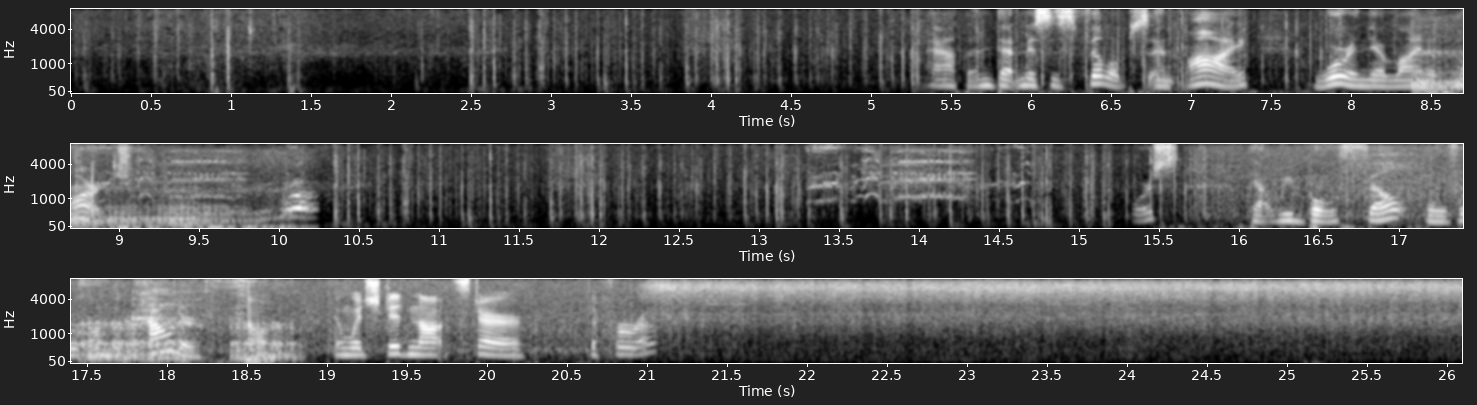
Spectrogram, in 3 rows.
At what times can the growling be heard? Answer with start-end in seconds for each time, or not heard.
8.3-10.2, 17.4-18.9.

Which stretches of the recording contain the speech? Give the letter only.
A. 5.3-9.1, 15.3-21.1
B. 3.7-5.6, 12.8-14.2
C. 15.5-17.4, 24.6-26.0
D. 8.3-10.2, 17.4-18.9
A.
